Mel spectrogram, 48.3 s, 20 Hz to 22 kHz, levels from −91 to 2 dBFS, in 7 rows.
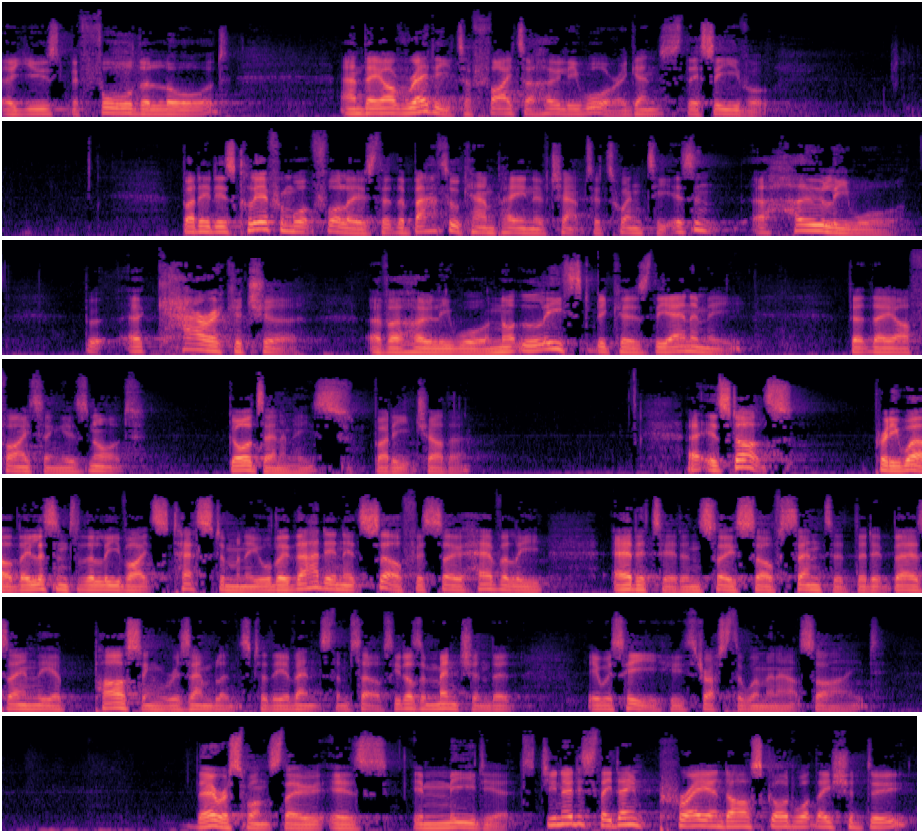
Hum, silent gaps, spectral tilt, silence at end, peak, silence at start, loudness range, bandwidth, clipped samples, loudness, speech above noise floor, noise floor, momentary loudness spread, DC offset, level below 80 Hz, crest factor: none; none; -4 dB/octave; 0.1 s; -8 dBFS; 0 s; 7 LU; 16 kHz; under 0.1%; -29 LUFS; 38 dB; -67 dBFS; 12 LU; under 0.1%; -58 dBFS; 22 dB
